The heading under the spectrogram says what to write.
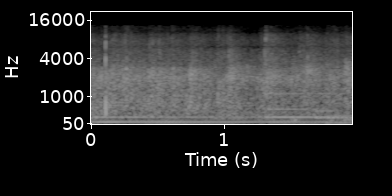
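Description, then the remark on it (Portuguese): An audience claps steadily to applaud God, a dense, continuous patter of many hands at an even level, with low sustained keyboard notes droning underneath. No one speaks. “Aplaude a Deus por isso.”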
